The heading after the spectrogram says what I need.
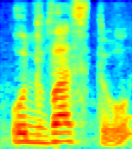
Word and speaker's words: উদ্বাস্তু: বফলা যে বটা বটা উদ উপসর্গ এর সাথে যদি বফলা থাকলে উচ্চারণ অক্ষর থাকবে মানে উচ্চারণ আগের মত থাকবে চেঞ্জ হবে না ওকে উদ্বাস্তু দেখতে পারছো তোমরা তোমাদের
